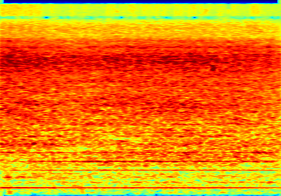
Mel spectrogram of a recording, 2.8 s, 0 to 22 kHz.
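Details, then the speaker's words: 1999 Ford Lightning with newly wired 2010-2014 F-150 style electric radiator fan plus heat exchanger fan on temporary wiring, key on before start; steady rush of air and constant low hum, no rubbing or ticking, both fans healthy. "That's my big fan, or this one is hooked up to the small radiator fan, and then this one here is hooked up to my heat exchanger fan. So you can hear them both kicking on, but you can tell this thing moves some air."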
